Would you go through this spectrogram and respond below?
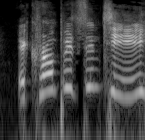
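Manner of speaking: deliberately awful, horrible British accent, pitched very high. Answering a request to share a British accent: horrible British accent. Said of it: "How's your British accent?".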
